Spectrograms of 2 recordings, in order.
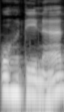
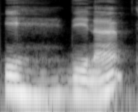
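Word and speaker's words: اهْدِنَا: Maka kita baca di sini bukan uhdina tapi ihdina.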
